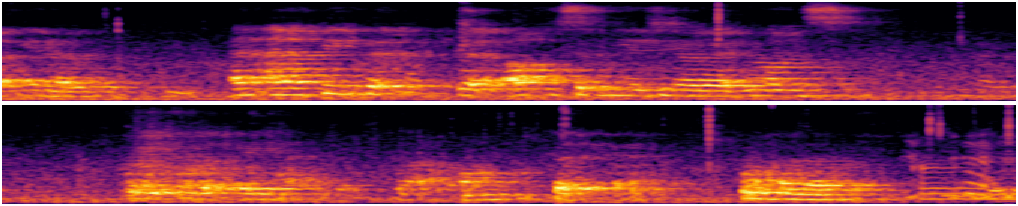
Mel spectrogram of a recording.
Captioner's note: mic starts to drop out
